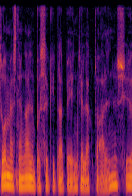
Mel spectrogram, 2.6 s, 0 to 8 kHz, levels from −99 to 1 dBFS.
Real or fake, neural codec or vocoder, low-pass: real; none; 7.2 kHz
